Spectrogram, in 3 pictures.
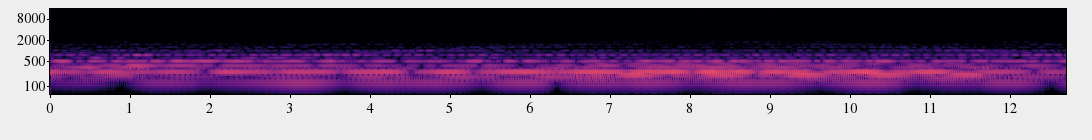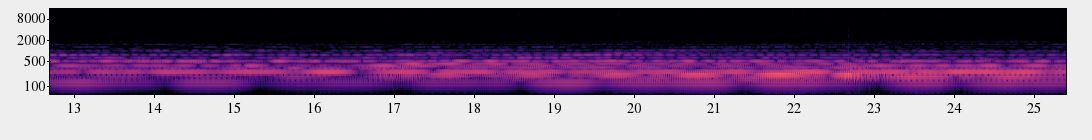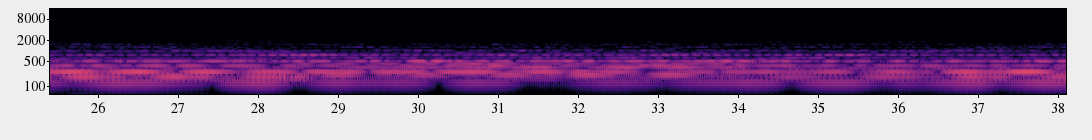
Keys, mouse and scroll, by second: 22.2 ctrl+z, 23.5 ctrl+shift+z, 29.7 ctrl+space.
